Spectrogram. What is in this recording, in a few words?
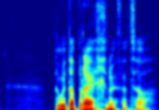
"brech", welsh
